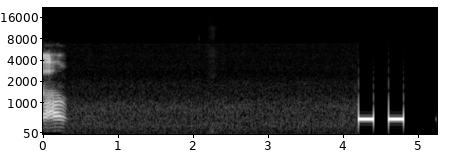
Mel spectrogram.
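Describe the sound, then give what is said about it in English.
A remote call line to a person in the UK drops out: a brief burst at the start, then faint line hiss, followed by two loud, evenly spaced electronic beeps of a disconnect tone. “Oh, we've lost them.”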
